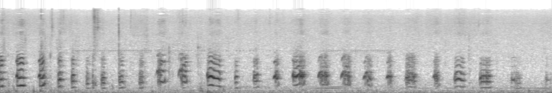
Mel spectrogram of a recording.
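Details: Eight three-week-old Labrador Retriever puppies on the move, eyes open: continuous rapid chorus of short squealing whimpers, roughly three per second, loud and persistent throughout.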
